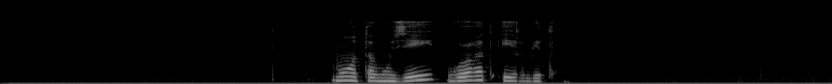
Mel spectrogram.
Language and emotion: Russian, neutral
